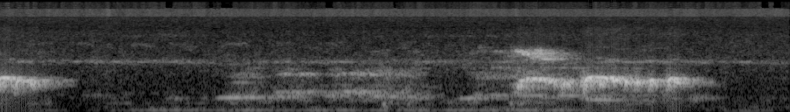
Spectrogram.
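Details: Female local zebra dove calling for a male, used to lure males into singing; faint purring coo, quiet murmuring, then a clearer rolling coo with quick clipped notes over light background hum.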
